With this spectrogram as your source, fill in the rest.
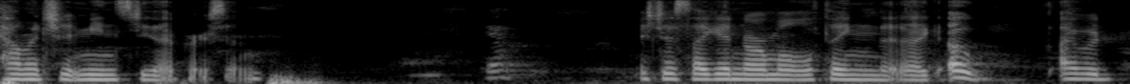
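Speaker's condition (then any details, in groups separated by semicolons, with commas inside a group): No condition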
